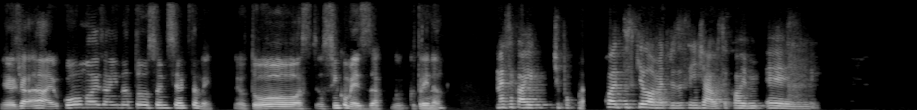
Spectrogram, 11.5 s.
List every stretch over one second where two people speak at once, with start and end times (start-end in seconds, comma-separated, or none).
none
